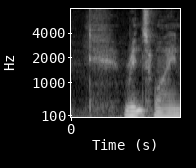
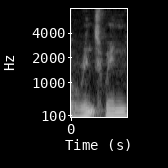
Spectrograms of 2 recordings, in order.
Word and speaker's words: Rincewind: first book, where we meet Two Flower and Rincewind, or Rincewind, depending on how people want to pronounce his name.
